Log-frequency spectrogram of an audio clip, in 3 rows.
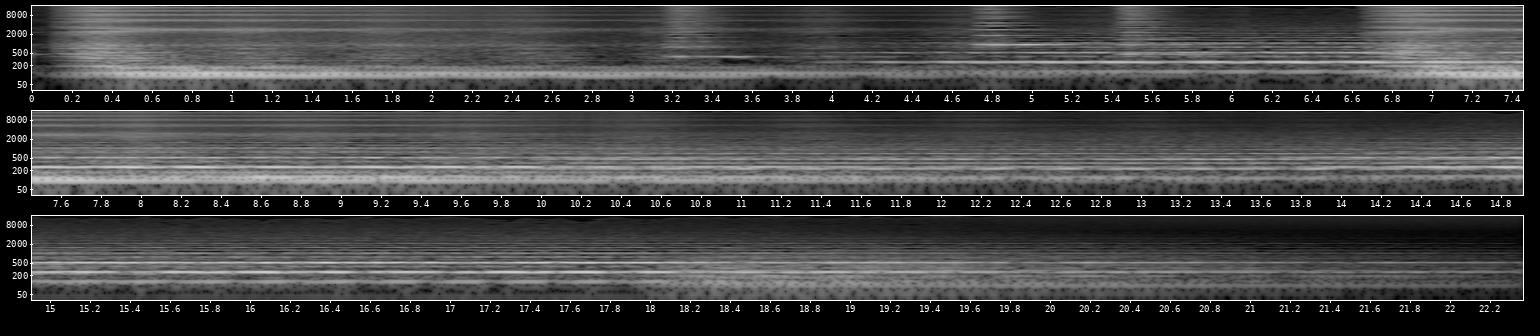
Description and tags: G Minor Chrush 3
Smooth, flowing synth pad sound.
